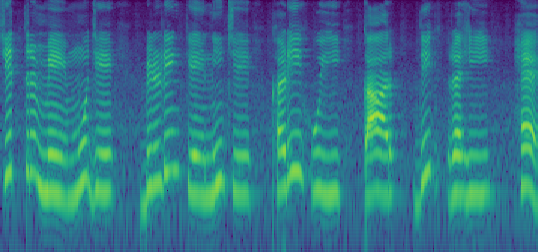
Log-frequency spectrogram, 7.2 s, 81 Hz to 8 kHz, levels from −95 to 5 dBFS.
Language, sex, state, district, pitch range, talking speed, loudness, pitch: Hindi, female, Madhya Pradesh, Katni, 235-290 Hz, 100 wpm, -19 LUFS, 245 Hz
